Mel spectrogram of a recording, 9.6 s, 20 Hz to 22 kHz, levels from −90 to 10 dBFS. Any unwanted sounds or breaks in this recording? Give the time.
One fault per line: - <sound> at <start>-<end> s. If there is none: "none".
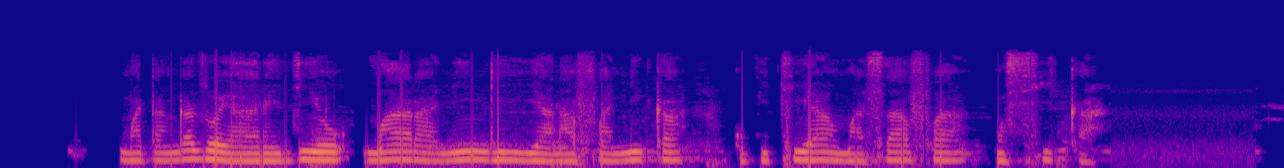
none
